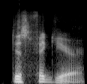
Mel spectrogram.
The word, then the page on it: disfigure: American English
